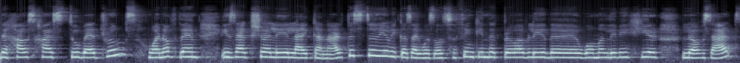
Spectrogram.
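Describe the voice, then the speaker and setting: A woman's high-pitched voice with a dark, mellow tone, fairly even intonation, very even loudness, and a moderate pace. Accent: non-native. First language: not English. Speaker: video game content creator. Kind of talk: voiceover commentary. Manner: casual, hesitant.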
